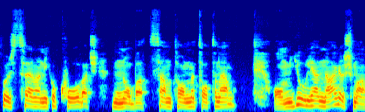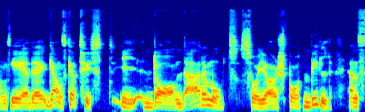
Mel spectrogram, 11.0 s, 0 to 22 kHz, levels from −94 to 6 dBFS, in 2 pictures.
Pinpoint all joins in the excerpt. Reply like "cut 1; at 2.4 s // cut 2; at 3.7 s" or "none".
cut 1; at 5.6 s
